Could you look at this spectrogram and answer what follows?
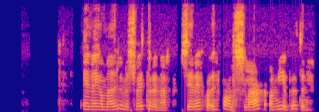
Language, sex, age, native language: Icelandic, female, 40-49, Icelandic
